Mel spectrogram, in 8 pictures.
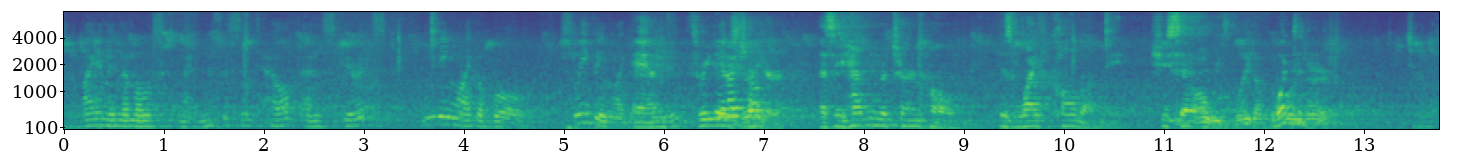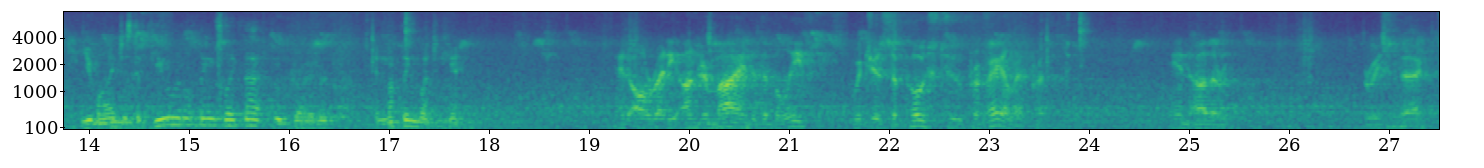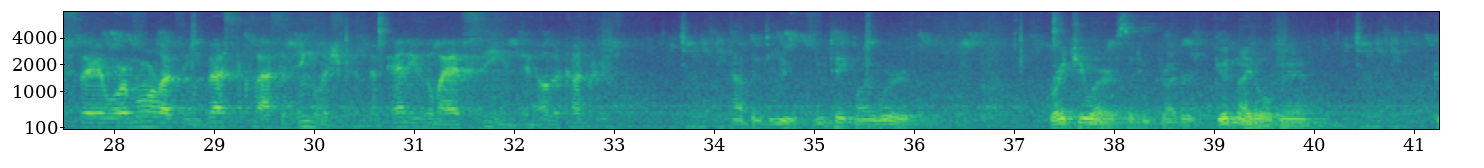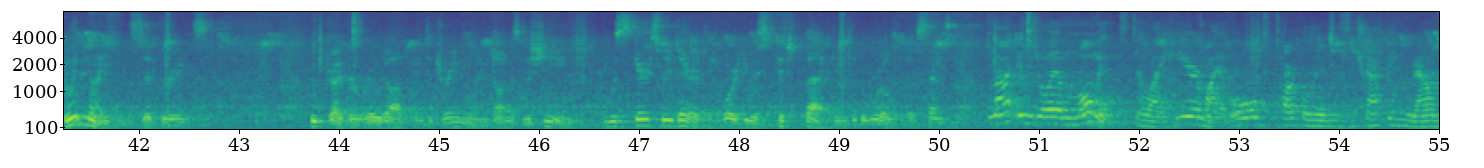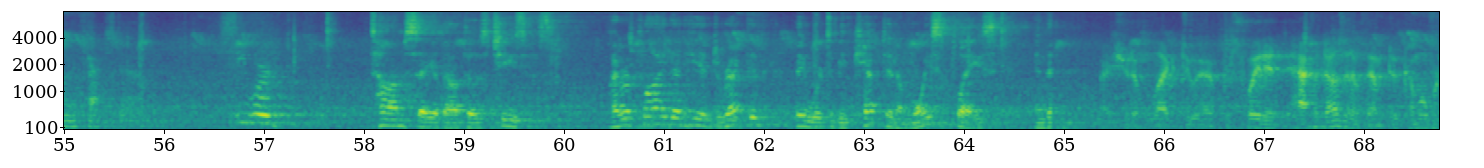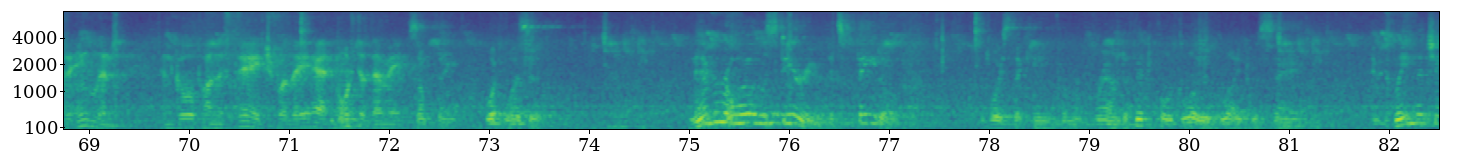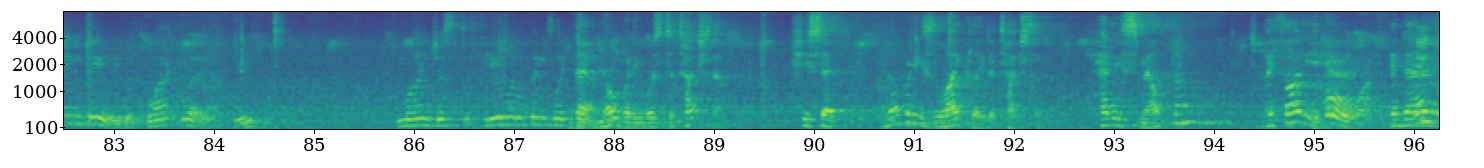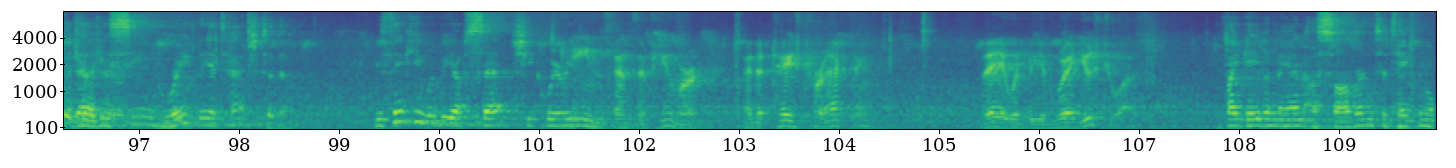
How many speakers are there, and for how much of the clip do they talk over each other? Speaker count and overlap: four, about 6%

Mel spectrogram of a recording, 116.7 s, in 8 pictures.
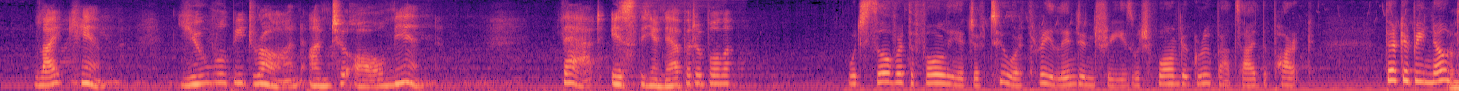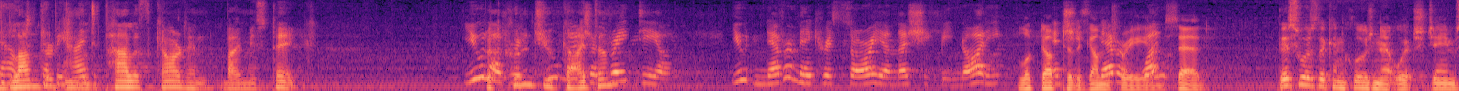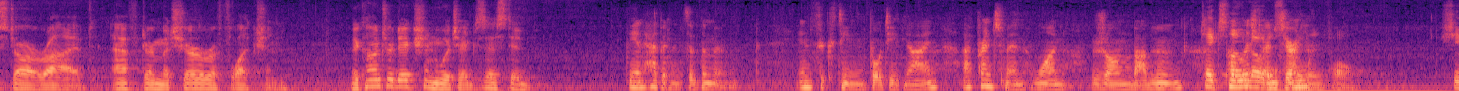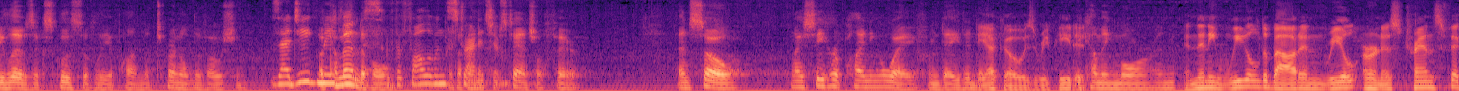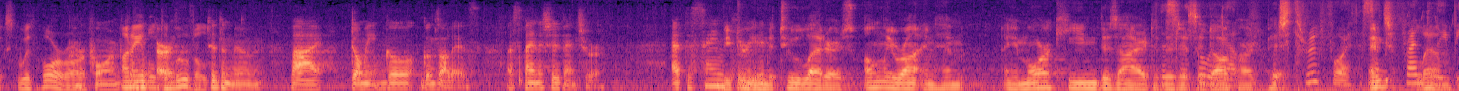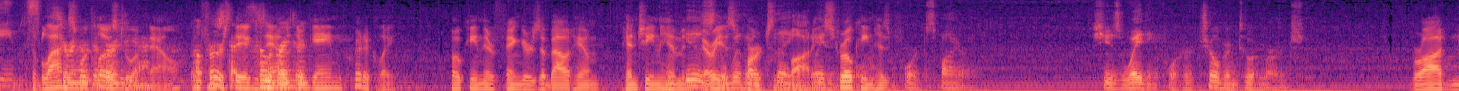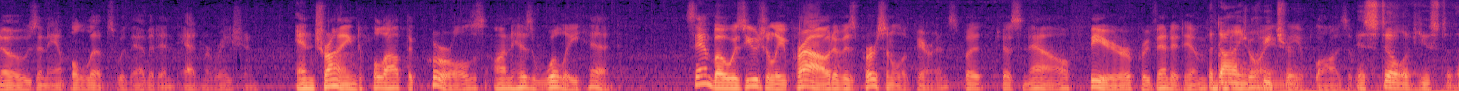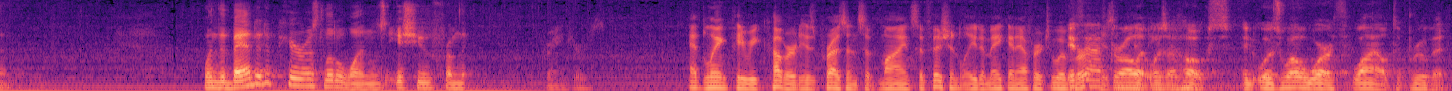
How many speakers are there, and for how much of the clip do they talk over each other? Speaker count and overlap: nine, about 21%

